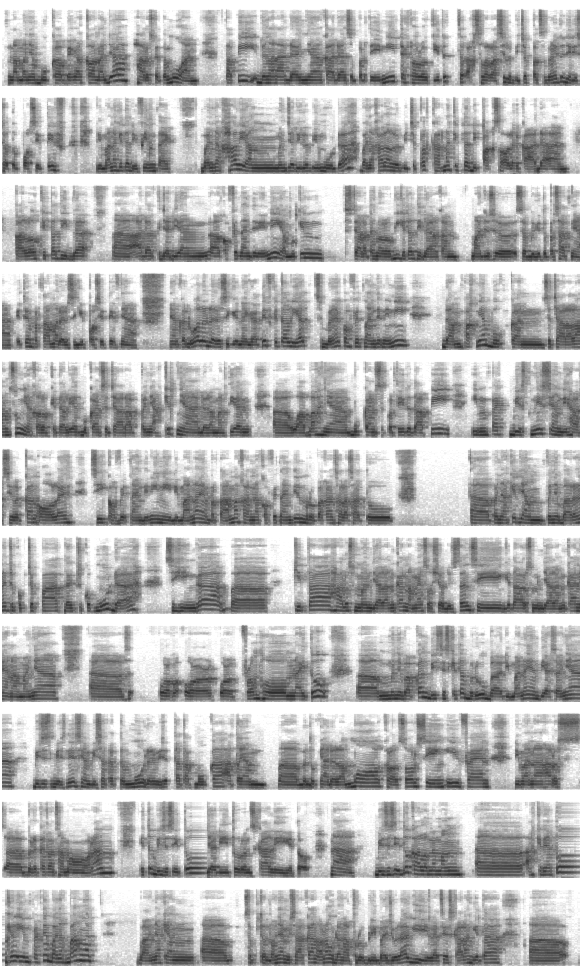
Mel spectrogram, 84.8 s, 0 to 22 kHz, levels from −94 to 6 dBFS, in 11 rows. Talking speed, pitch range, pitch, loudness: 150 wpm, 135-170 Hz, 145 Hz, -16 LUFS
